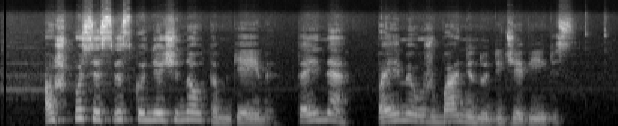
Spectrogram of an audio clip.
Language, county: Lithuanian, Telšiai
